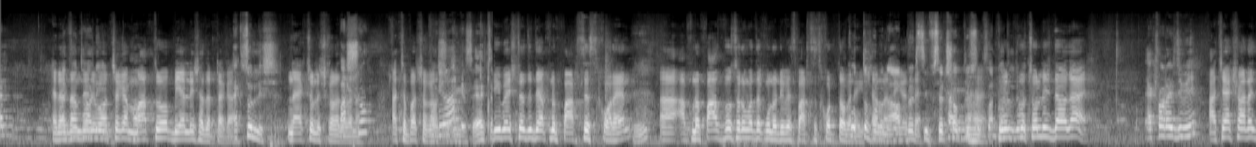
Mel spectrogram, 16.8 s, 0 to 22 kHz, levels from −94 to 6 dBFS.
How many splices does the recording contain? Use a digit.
2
